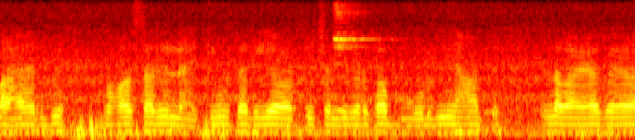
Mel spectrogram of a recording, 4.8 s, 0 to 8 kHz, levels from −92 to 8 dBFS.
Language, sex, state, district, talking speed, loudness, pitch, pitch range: Hindi, male, Chandigarh, Chandigarh, 200 wpm, -18 LUFS, 120 Hz, 115-125 Hz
